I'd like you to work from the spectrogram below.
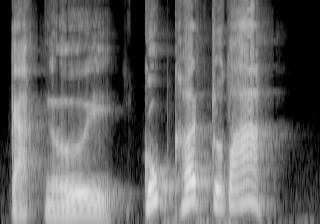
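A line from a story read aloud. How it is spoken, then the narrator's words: Angry roar. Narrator (Vietnamese): Quách Định gầm lên một tiếng giận dữ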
